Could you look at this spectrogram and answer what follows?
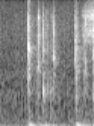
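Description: Someone types on a computer keyboard at a console, a quick cluster of key clicks followed by a second short burst, close and crisp with no talking.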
